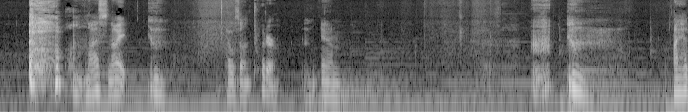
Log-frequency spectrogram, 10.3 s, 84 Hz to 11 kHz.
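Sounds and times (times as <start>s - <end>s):
person clearing throat: 0.4s - 1.2s, 2.2s - 2.6s, 8.0s - 9.1s
person coughing: 0.4s - 1.2s, 2.2s - 2.6s, 8.0s - 9.0s
speech: 0.8s - 2.6s, 3.4s - 5.4s, 8.0s - 9.0s, 10.1s - 10.3s.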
